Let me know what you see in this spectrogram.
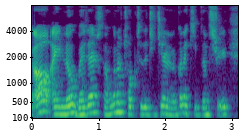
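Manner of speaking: plain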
